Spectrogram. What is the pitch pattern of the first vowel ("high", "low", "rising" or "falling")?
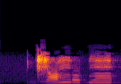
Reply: rising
